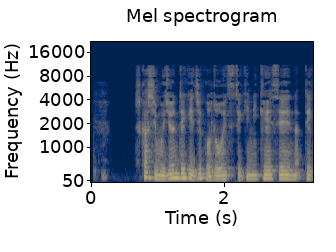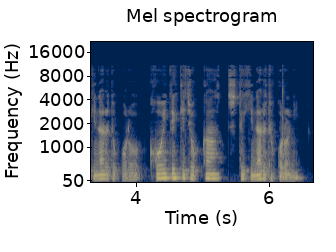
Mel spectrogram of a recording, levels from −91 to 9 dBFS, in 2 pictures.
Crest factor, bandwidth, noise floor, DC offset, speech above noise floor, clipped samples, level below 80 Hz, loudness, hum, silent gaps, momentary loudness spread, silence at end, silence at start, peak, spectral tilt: 18 dB; 11.5 kHz; -51 dBFS; under 0.1%; 27 dB; under 0.1%; -48 dBFS; -24 LUFS; none; none; 9 LU; 0.15 s; 0.05 s; -6 dBFS; -6 dB/octave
